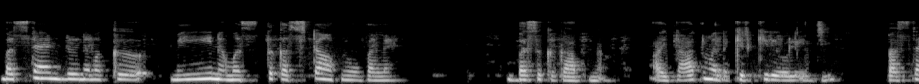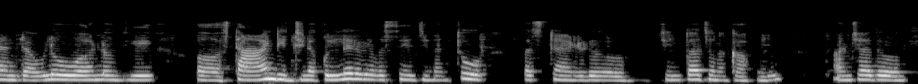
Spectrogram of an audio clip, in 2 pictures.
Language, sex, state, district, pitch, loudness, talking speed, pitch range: Tulu, female, Karnataka, Dakshina Kannada, 210 Hz, -16 LUFS, 120 wpm, 195-235 Hz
